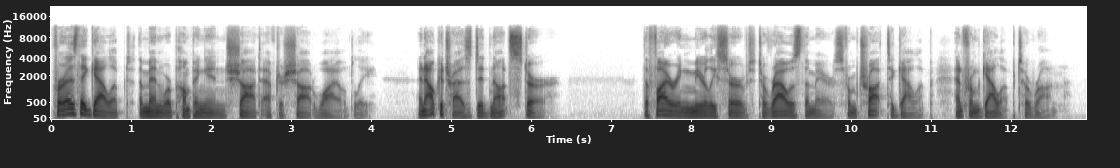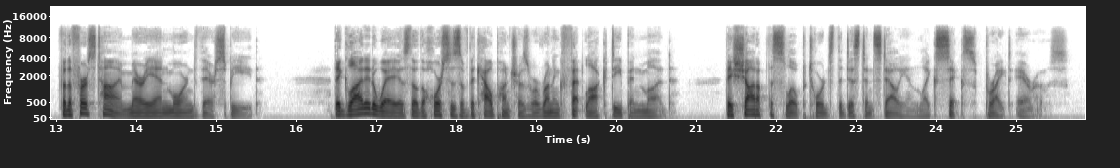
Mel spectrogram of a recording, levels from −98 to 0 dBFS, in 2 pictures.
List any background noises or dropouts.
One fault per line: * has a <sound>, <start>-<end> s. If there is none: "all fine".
all fine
